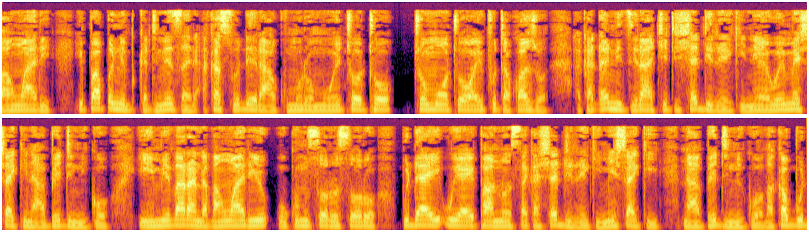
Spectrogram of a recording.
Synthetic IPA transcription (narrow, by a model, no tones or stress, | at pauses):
awaːɾi | ipapo̞ne̞bʱkadʱine̞zaɾiʔakasoɗe̞ɾakumuɾo̞mowe̞t͡ʃoto | t͡ʃo̞mo̞to̞waip͡fut̬akwaːʐo̞akaɗanid͡ziɾaːt͡ʃit̬iʃadʱirekinewe̞meʃakinaːbʱedʱiniːko̞imiʋaɾandaʋamwaɾiwo̞kumuso̞ɾo̞so̞ːɾo̞ɓuɗaiʔujaipaːno̞sakaʃadʱirekimeʃaki | naːbʱedʱiniko̞ʋakaɓuːɗ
